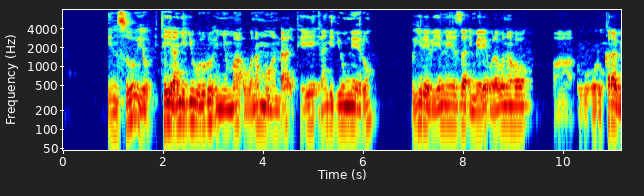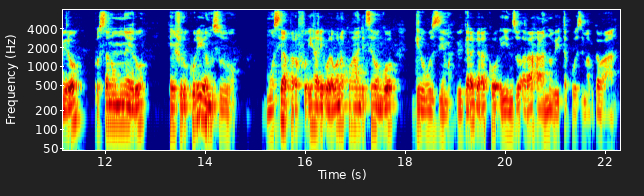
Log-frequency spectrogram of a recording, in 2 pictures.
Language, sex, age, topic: Kinyarwanda, male, 18-24, health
